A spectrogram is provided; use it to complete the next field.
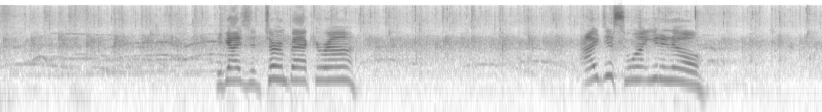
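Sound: audience applauding and cheering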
